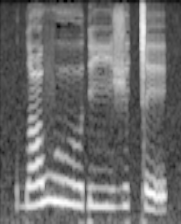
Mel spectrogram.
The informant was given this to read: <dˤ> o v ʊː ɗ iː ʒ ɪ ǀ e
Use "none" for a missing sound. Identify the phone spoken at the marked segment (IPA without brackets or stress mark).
dˤ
